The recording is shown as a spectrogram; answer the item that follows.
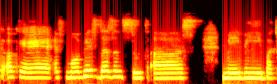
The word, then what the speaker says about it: Mobius: And it gets mispronounced all the time. And really? Just, yeah, we're called Morpheus, Mobius.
